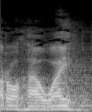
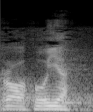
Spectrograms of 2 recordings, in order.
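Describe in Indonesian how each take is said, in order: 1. Nama itu berakhir dengan bunyi 'waih'. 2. Nama itu berakhir dengan bunyi 'yah'. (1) "Ada yang baca Rohawaih" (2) "dibaca Rohoyah"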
